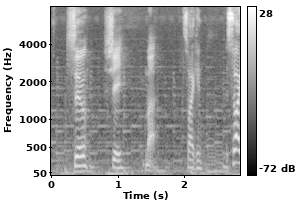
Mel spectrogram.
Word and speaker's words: Tsushima: what you're saying is japanese theoretically doesn't have it accents right so that all the syllables are even voice like it's su Shi ma so I can so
